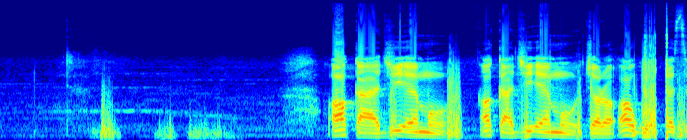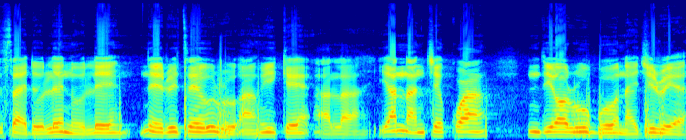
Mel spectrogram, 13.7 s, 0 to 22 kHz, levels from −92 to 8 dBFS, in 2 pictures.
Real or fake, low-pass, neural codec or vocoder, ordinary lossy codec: fake; 19.8 kHz; vocoder, 48 kHz, 128 mel bands, Vocos; none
